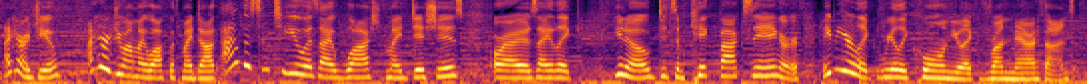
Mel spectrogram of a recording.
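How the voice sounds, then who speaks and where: A woman's voice: on the high side, animated, normal speed, few pauses, over music. A woman with a Rhode Island accent hosting a podcast from her basement, chatty, bubbly and self-deprecating. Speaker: podcast host. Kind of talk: casual podcast chat. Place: home basement. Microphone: studio microphone.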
